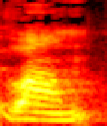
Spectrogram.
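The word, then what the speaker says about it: warm: देखो इंग्लिश में are sound को जनरली प्रोनाउंस नहीं किया जाता है, यदि करते भी हैं तो बहुत स्लाइट, बहुत जरा सा करते हैं। तो यहाँ पे ये हम लोग इसको वार्म नहीं बोलेंगे, क्या बोलेंगे? वार्म।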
